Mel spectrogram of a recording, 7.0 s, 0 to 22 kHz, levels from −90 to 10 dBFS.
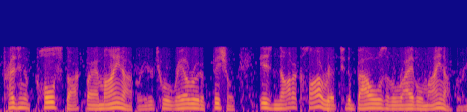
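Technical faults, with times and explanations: Throughout: overdone noise removal. A noise reducer set far too aggressively keeps muting individual frequency bands it mistakes for noise, so the background drops to near silence sprinkled with twinkling specks. Unlike codec hiss, the damage tracks quiet spectral detail, not level.
4.91–5.00 s: bit errors on an ADPCM link. Corrupted bits at a rate of roughly 0.4 percent throw the decoder's step size and predictor off, so each error rings on briefly as pops and a rough burst with jumpy level. The lightly coded G.726 path around it shows this is transmission damage, not steady coding noise.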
